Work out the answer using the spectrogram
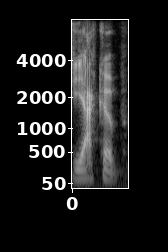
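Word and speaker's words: Creutzfeldt-Jakob: Yeah, that's not how you pronounce it. I forget how you do pronounce. It's like Yakob.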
